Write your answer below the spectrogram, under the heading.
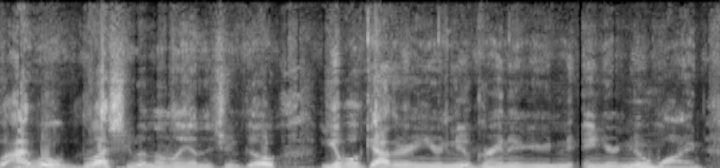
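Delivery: ordinary talk, nothing marked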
